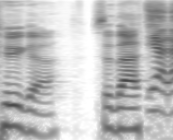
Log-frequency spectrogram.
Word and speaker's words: hygge: of trying to figure out exactly how to pronounce it at first cuz I was like is it hii is it hugu is it so it's Huga so that's yeah it's spelled h y gge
